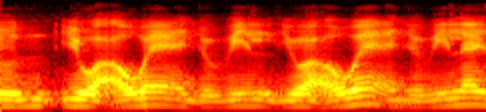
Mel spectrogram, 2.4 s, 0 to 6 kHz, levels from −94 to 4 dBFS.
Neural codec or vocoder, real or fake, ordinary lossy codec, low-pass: none; real; none; 5.4 kHz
